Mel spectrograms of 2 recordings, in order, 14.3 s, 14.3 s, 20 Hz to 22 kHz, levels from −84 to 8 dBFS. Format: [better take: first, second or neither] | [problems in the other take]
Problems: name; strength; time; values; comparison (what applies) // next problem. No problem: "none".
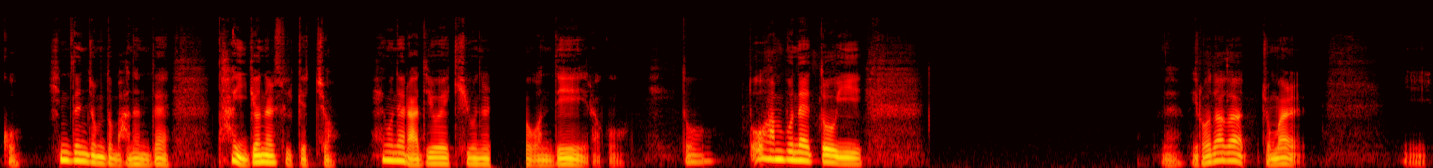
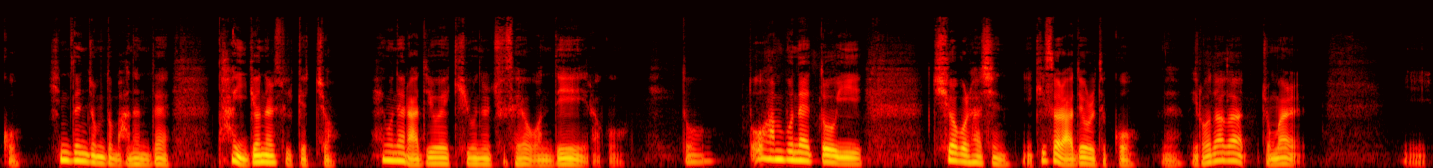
second | audio cutting out; at 5 s and at 9.5 s for 2 s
